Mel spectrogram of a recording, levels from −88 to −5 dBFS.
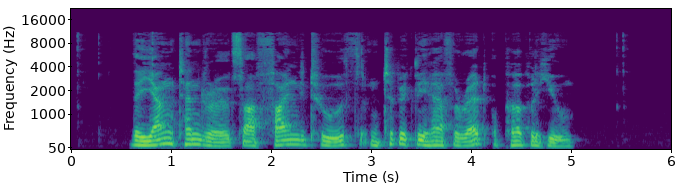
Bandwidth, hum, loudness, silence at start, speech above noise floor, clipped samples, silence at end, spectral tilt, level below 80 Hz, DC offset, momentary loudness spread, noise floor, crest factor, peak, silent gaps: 11.5 kHz; none; -25 LUFS; 0.6 s; 43 dB; under 0.1%; 1 s; -6.5 dB/octave; -52 dBFS; under 0.1%; 7 LU; -67 dBFS; 18 dB; -6 dBFS; none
